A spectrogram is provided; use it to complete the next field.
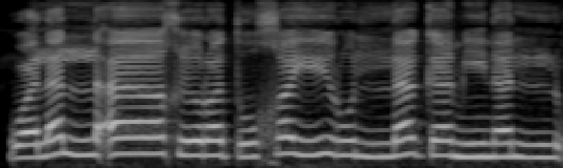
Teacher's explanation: tanwin bertemu dengan salah satu huruf bila gunah yaitu lam khairaka langsung tidak ada dengung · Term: idgham bila ghunah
